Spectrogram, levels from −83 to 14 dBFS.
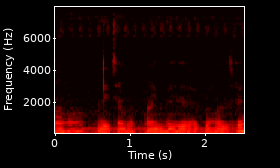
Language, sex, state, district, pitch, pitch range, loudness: Maithili, female, Bihar, Vaishali, 180 Hz, 175-185 Hz, -44 LUFS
